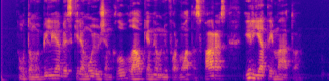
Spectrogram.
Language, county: Lithuanian, Vilnius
